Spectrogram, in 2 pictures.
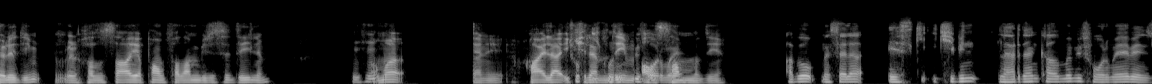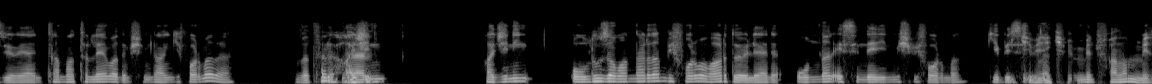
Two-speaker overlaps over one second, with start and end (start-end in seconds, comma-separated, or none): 5.7-6.9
